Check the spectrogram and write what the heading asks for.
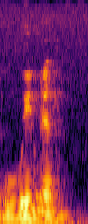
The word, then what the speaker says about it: women: Если женщины во множественном числе, именно читается women.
